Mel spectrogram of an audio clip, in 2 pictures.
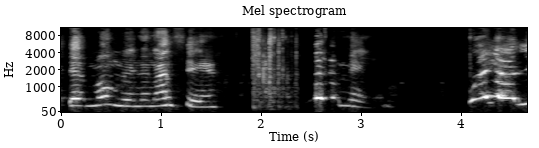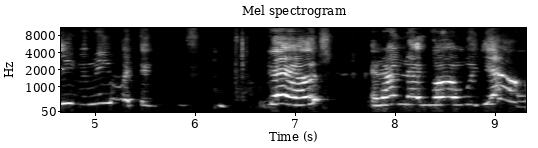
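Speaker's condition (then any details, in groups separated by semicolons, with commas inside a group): Cerebral palsy; uses wheelchair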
